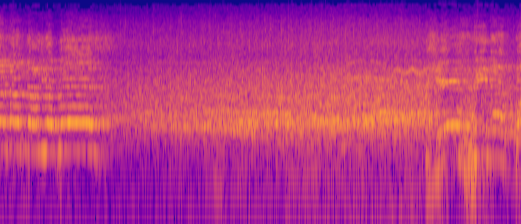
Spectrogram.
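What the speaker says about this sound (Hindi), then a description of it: "मेरे भारत के लिए, मेरे हिंदुस्तान के लिए, मेरे इंडिया के लिए जोरदार तालियां प्लीज।" Large crowd at the Wagah border Independence Day ceremony between India and Pakistan claps loudly and continuously, a sustained roar of applause with some cheering voices mixed in.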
